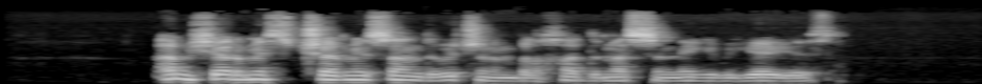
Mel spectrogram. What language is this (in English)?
Kabyle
